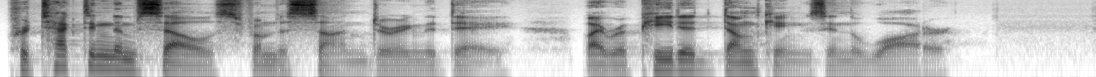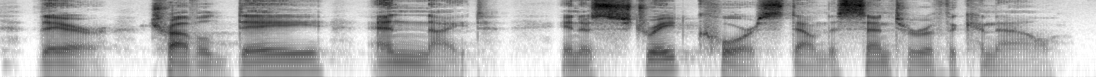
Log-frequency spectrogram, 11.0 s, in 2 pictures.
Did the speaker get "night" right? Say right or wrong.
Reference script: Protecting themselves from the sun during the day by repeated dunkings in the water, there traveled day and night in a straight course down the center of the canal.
right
